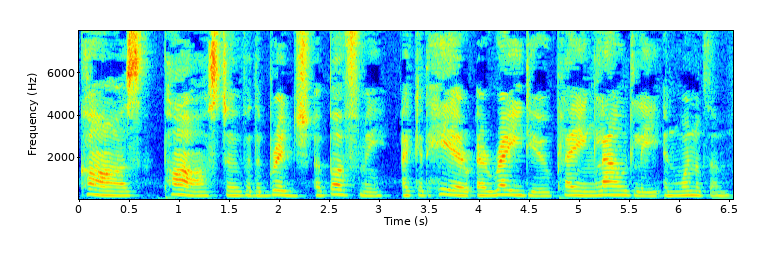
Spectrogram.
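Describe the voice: Fairly even intonation runs through what is plain reading aloud.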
